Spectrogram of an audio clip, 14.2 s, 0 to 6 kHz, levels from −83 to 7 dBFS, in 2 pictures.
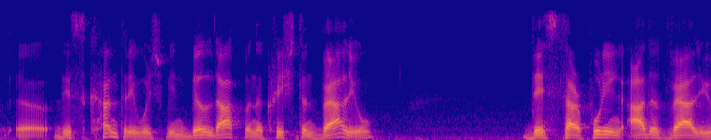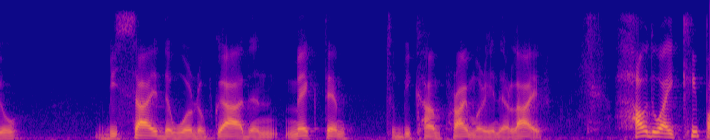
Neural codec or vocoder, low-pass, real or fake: none; 5.4 kHz; real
